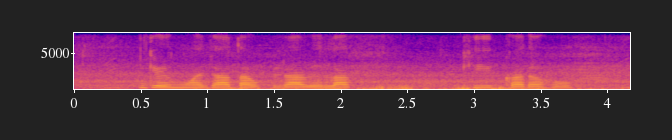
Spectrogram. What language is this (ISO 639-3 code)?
mag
